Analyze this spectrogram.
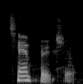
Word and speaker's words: temperature: Yeah, so some people might say temperature. They might pronounce the whole word, like all Yeah. the letters. That's But true. some words we don't pronounce all the letters.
